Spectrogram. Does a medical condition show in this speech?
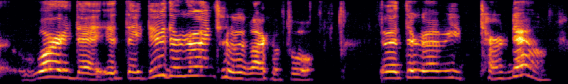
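Yes: throat cancer radiation damage.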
